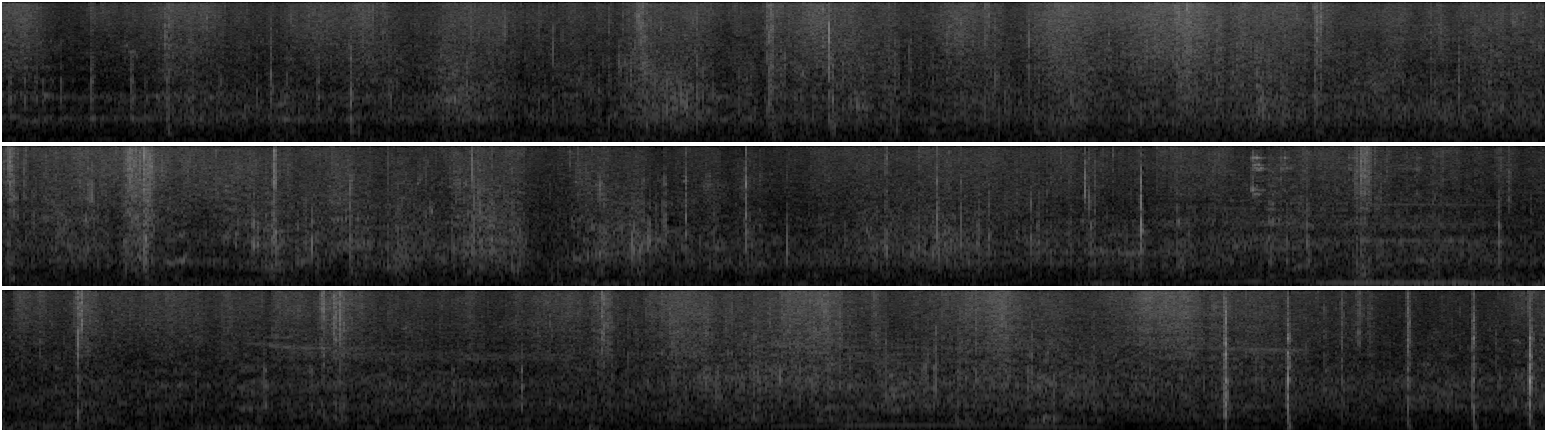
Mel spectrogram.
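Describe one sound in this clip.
Wind blows outdoors.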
